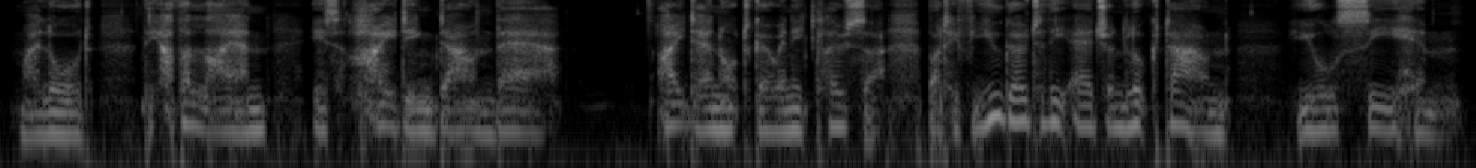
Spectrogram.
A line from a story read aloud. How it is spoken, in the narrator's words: The hare whispered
